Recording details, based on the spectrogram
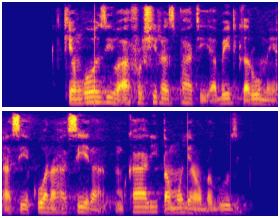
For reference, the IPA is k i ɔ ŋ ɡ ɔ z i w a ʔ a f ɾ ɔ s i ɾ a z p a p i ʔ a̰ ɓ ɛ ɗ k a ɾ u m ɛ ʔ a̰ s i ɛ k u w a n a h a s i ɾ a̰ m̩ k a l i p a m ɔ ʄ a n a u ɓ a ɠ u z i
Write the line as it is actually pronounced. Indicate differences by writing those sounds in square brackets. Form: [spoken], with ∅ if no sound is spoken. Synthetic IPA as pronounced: k i ɔ ŋ ɡ ɔ z i w a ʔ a f ɾ ɔ [ʃ] i ɾ a z p a [t] i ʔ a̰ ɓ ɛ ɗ k a ɾ u m ɛ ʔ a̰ s i ɛ k u w a n a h a s i ɾ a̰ m̩ k a l i p a m ɔ ʄ a n a u ɓ a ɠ u z i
